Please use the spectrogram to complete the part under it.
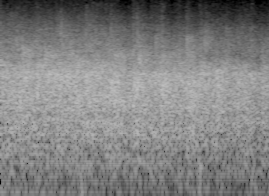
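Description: A church congregation at Mass bursts into sustained applause, a thick, even roar of many hands clapping together, steady and full from start to finish with no voices standing out.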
